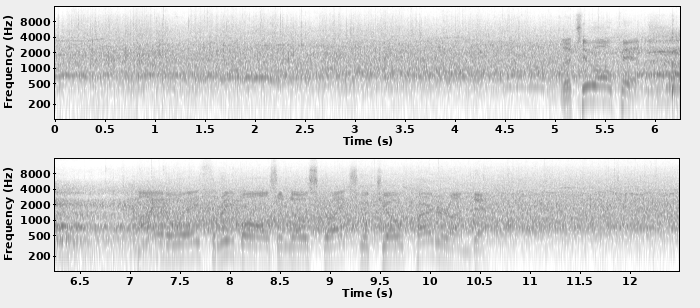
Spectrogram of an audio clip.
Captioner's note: applause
